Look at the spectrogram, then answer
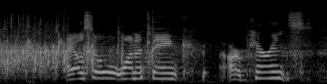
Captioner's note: applause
